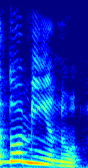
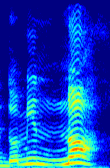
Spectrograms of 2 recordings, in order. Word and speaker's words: dominó: Sem acento fica domino. Domino. Não é domino, é dominó.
